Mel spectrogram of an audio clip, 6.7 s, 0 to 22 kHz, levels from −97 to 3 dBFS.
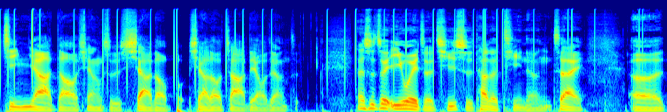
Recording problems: crackle, like an old record; noticeable; 20 dB below the speech

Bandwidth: 15.5 kHz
